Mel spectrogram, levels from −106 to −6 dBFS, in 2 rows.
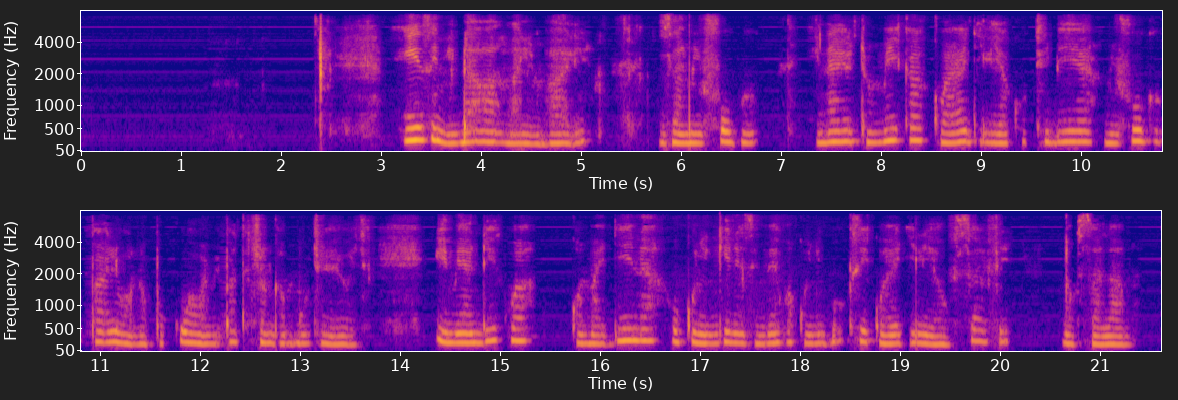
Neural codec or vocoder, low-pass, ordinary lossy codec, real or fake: vocoder, 22.05 kHz, 80 mel bands, HiFi-GAN; 7.2 kHz; AAC, 32 kbps; fake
